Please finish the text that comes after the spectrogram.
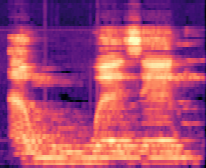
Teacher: aw dari fathah yang rahangnya terbuka, kemudian masuk ke huruf waw sukun atau di sini waw tasdid itu, maka harus dimonyongkan juga. Monyongnya harus sempurna.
